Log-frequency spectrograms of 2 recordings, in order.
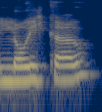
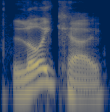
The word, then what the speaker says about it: Lojko: make friends that way if you take the j and change it to a y it's actually pronounced traditionally loico lyco yeah is that it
